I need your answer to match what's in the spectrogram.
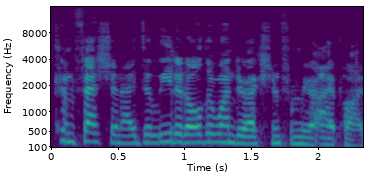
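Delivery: ordinary talk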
